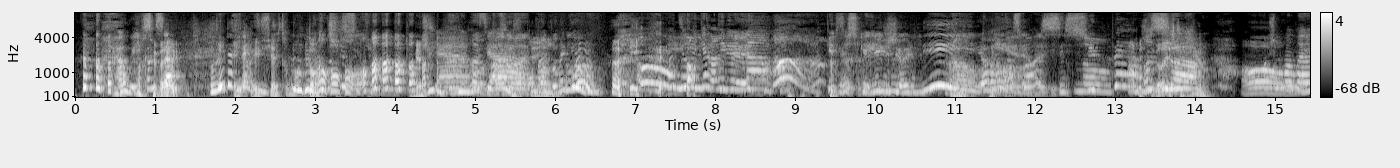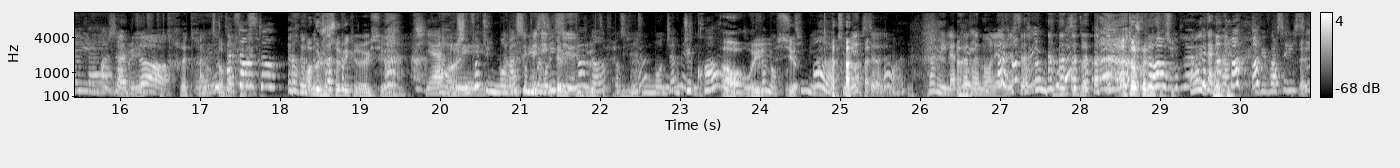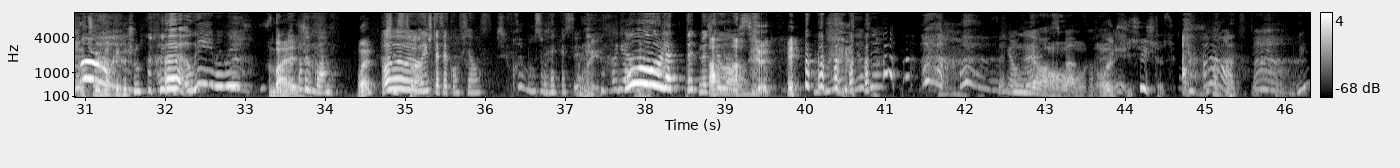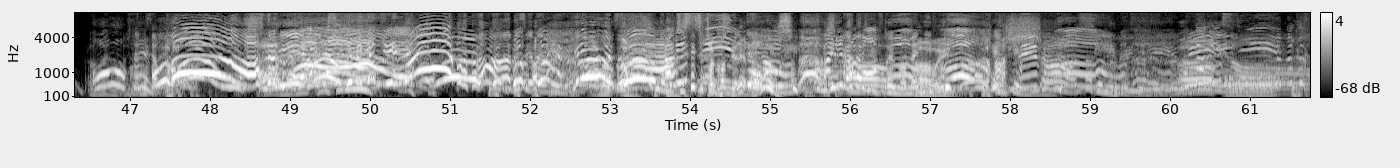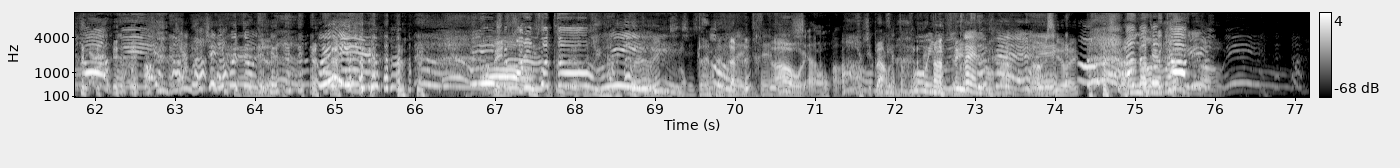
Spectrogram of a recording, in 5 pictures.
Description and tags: Interior vocal (French) ambiences: garden party or reception for a non-specific celebration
